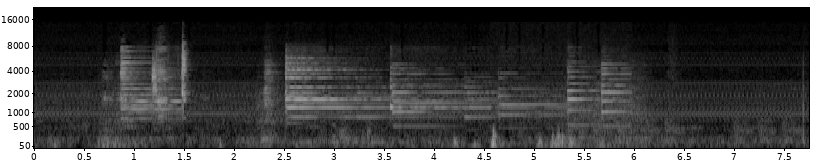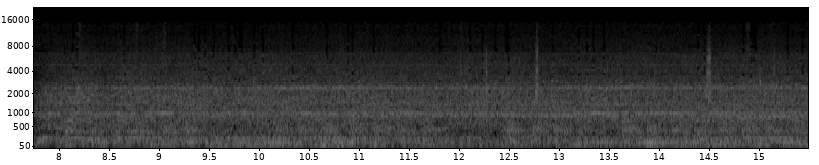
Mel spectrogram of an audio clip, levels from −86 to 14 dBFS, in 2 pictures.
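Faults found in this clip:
Timecode bleed: LTC from adjacent track/cable leaking into audio path, whole clip. Steady chirping warble near 1 and 2 kHz, roughly 20 dB under programme; cadence fits 23.976 fps code.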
